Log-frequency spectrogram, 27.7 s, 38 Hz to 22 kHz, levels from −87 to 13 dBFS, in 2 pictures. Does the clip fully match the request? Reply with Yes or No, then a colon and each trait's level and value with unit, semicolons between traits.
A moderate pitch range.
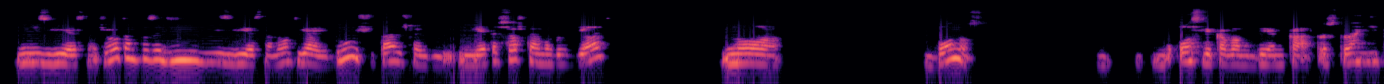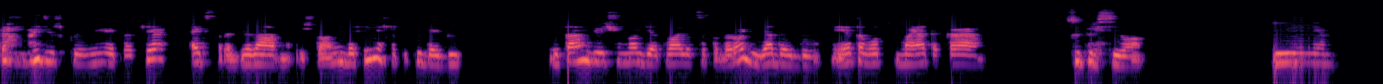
No: wide, 6.2 semitones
